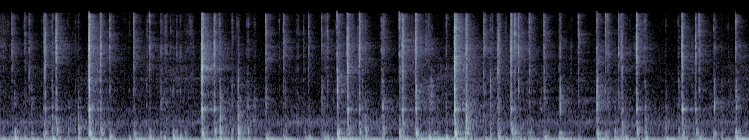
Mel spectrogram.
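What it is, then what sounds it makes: Plastic computer keyboard being typed on. Fingertips and nails type steadily on the keys of a white plastic Logitech keyboard resting on marble. Each press gives a short, dry tap with a bright click over a soft low thump, and the keystrokes run on quickly with no pauses for the whole clip.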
